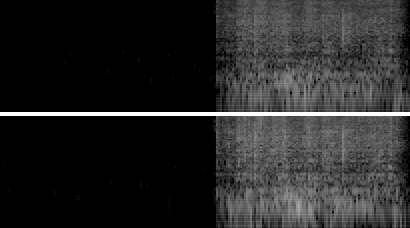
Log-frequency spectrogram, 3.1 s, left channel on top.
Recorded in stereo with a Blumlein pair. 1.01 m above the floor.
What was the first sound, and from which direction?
Crumpling, 15° right.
